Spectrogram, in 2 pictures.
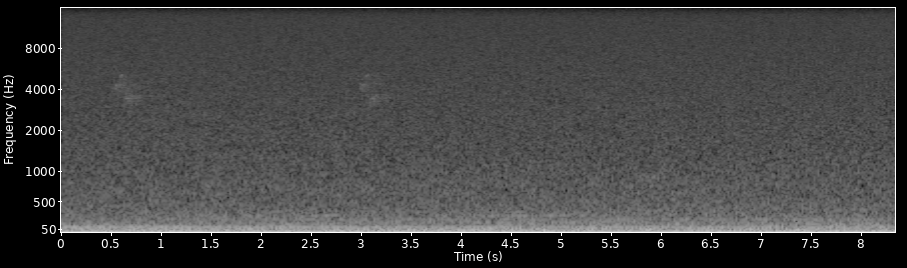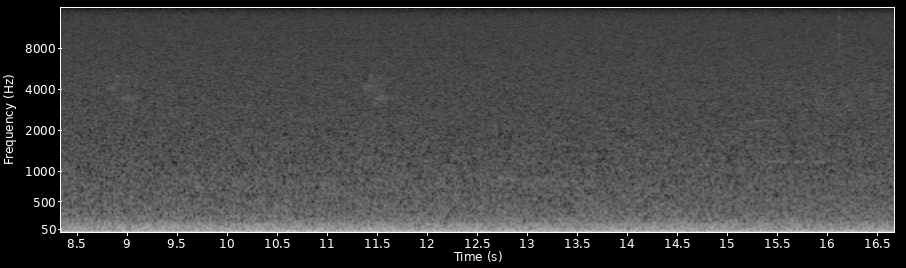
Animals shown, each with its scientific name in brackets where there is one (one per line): Yellow-bellied Flycatcher (Empidonax flaviventris)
